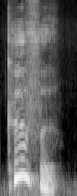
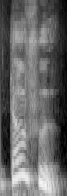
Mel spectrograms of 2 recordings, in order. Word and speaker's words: Khufu: W-A-N-D-E-R-I-N-G wandering in that garden every morning 每天早上这样比较好一点免得吓人这样All right, 我们接着再往下看。The Egyptian ruler, 埃及的这个领导者也就是这个国王啦 Khufu, 这个人但是千万不要念成 Dofu, 那就不对了。Khufu, ordered the construction of the pyramid.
